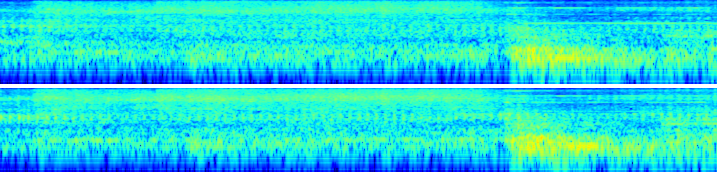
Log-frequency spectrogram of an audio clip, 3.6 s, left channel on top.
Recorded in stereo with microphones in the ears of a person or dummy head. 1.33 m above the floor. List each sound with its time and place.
0.2 s boiling: 10° left (ahead or behind), 1.3 m
2.5 s a sliding door: 40° right (ahead or behind), 0.6 m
